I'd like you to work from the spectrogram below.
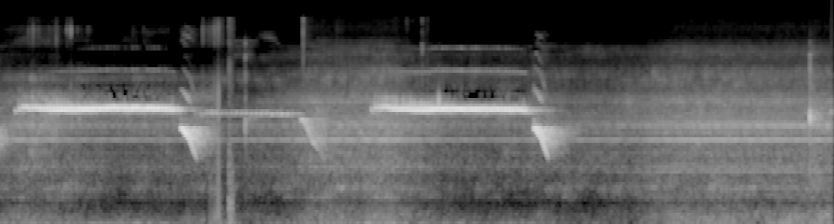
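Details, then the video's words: Golden-bellied Gerygone, a tame bird singing loudly to draw rivals into replying. It gives two long, pulsing whistles, each about two seconds, and each ends in a quick falling slur, with quiet gaps and faint background hum. "Masteran burung sirtu gacor dor,suara lantang mencari lawan,dijamin sirtu apapun langsung nyaut"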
